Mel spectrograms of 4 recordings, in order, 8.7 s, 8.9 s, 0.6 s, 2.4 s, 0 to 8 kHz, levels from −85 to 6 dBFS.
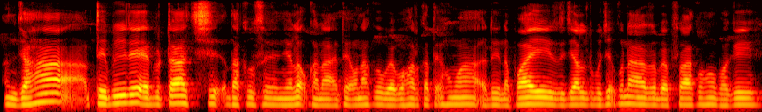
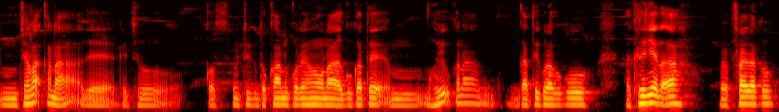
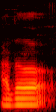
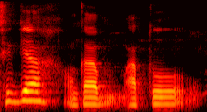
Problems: background sounds at intervals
